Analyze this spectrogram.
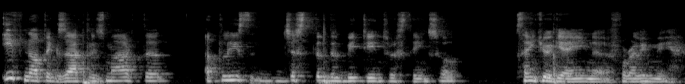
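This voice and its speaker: A man with an Italian accent talks at a moderate pace in a fairly high, somewhat breathy voice with fairly even intonation. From Italy. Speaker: author. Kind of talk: interview. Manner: halting, many fillers.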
